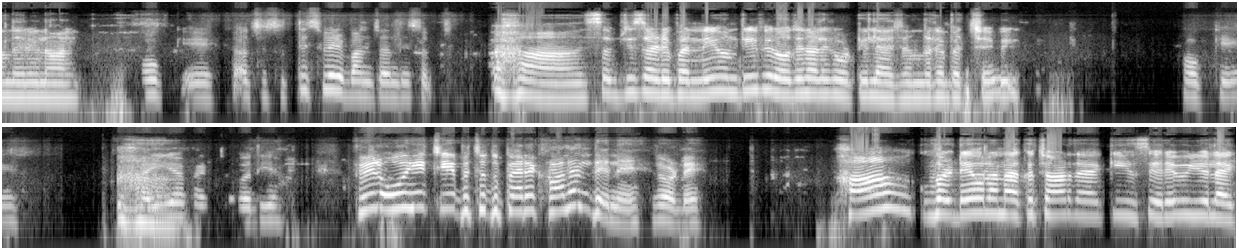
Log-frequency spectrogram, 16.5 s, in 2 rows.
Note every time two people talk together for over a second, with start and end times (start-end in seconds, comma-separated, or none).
none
